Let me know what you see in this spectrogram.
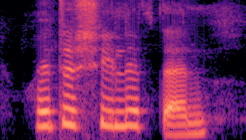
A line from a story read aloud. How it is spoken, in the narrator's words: asked Meggy, stifling a yawn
